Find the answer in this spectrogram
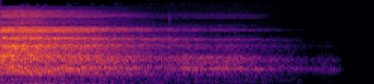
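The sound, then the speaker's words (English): A deep belly exhale through the mouth: one long, breathy sigh that starts strong and fades out over under two seconds, alone, with no talk. “As you inhale through your mouth, expand your belly. On the exhale, squeeze your belly to your spine.”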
